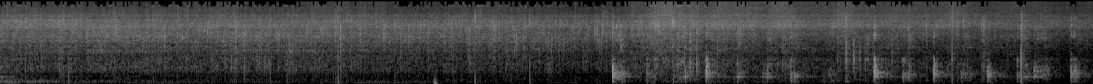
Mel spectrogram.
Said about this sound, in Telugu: ఇప్పుడే ఆనియన్స్ కూడా వేసుకునిద్దాం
